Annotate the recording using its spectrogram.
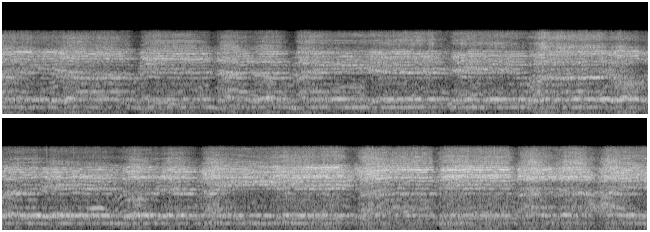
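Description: Voices chanting together over a steady held note, in a religious chant; it gets a little louder in the second half.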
